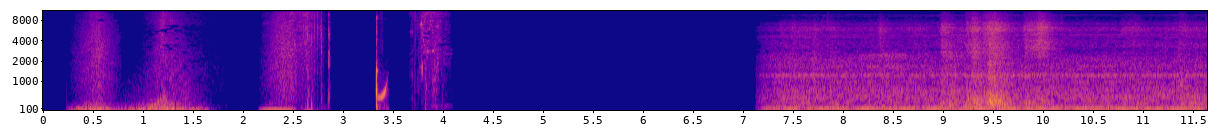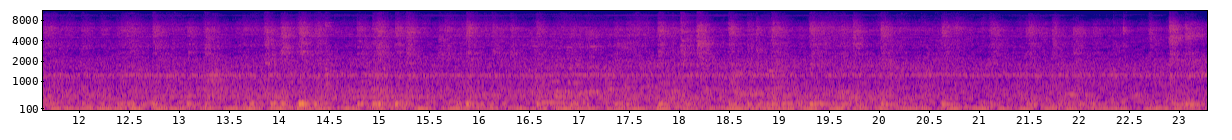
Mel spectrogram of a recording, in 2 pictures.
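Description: A few short intro sound effects, one of them a sharp plop about three seconds in, then silence for a few seconds. After that comes steady background room noise with a low hum.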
